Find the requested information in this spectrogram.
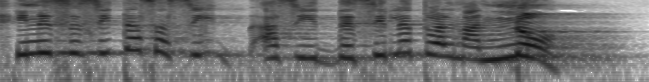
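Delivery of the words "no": a sudden, much louder no; firm no. Acted. Preacher showing how to refuse fear, loud no. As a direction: slam the door on fear. Telling your soul no.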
